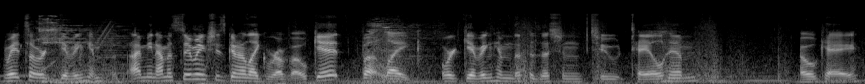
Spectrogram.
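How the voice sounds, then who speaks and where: A man's voice: mid-range voice, moderate pace. A man giving casual, informal livestream commentary on a game, musing aloud as he plays. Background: game music.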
